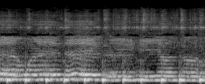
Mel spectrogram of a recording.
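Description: Native American Church peyote prayer song: a man chanting, his melody stepping down, over a fast, even beat of water drum and gourd rattle, about seven strokes a second.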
